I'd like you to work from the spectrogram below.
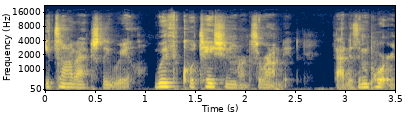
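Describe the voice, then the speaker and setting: Her pace is fairly quick. The woman sounds somewhat breathy, with a fairly low pitch. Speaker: YouTube commentary creator. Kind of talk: casual rant to camera. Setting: indoor room, early morning.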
